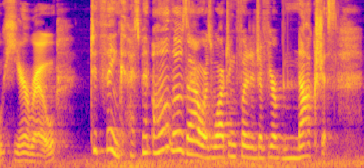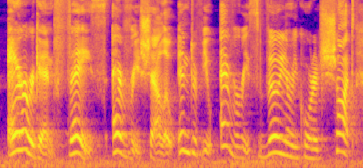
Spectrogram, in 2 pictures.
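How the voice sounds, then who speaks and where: A woman playing a grandiose, scornful supervillain in an audio roleplay, gloating and taunting with drawn-out emphasis. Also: on the high side, sharp tone, full character voice. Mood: scornful, bitter. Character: theatrical female supervillain, gloating, scheming and scornful. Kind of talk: scripted audio roleplay acting.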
